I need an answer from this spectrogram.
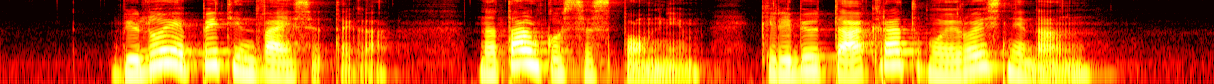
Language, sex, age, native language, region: Slovenian, female, 18-29, Slovenian, Savinja region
